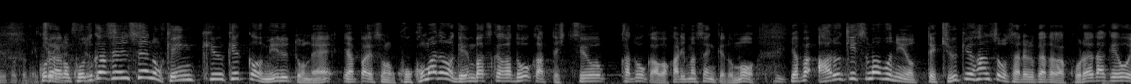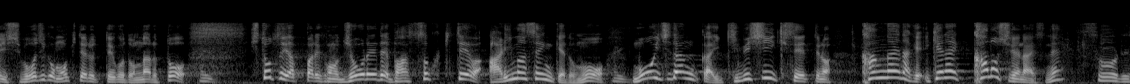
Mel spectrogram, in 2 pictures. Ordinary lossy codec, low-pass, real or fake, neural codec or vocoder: MP3, 48 kbps; 7.2 kHz; real; none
